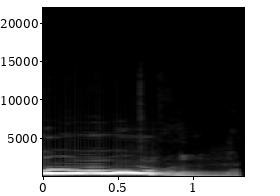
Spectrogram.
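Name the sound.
dog howling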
